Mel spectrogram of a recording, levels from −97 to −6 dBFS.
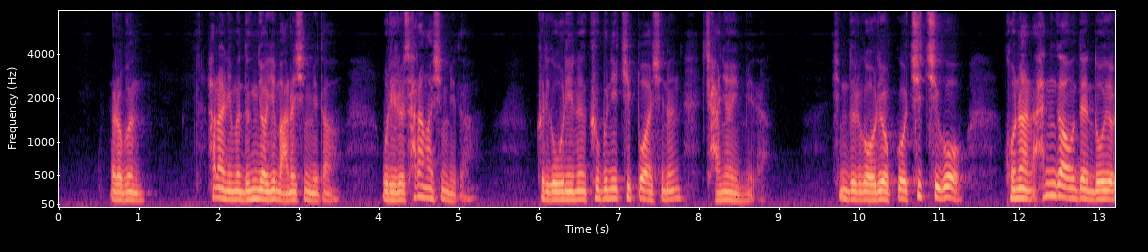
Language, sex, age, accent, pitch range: Korean, male, 40-59, native, 115-170 Hz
